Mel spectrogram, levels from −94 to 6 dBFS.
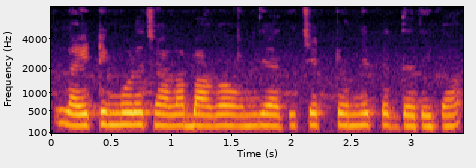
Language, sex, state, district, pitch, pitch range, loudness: Telugu, female, Andhra Pradesh, Sri Satya Sai, 215 Hz, 210-225 Hz, -14 LUFS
